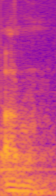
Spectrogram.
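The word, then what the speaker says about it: ארון: 아론. 발음은 똑같습니다. 단어는 틀린데 모세의 형제되는 예수 그리스도의 그림자인 아론과 똑같이 이름은 아론입니다. 발음은 똑같이 아론인데요.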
